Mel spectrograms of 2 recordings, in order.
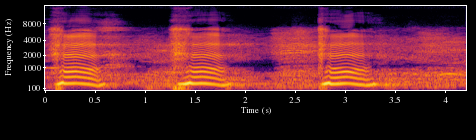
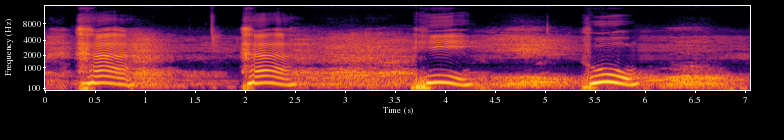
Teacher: huruf ha, ringan dari tenggorokan bawah, bukan dari dada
